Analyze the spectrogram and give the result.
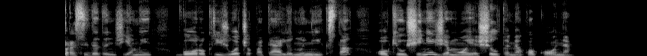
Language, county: Lithuanian, Kaunas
